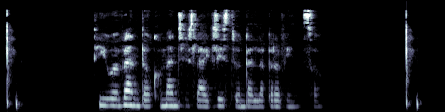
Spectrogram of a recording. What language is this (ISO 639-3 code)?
epo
